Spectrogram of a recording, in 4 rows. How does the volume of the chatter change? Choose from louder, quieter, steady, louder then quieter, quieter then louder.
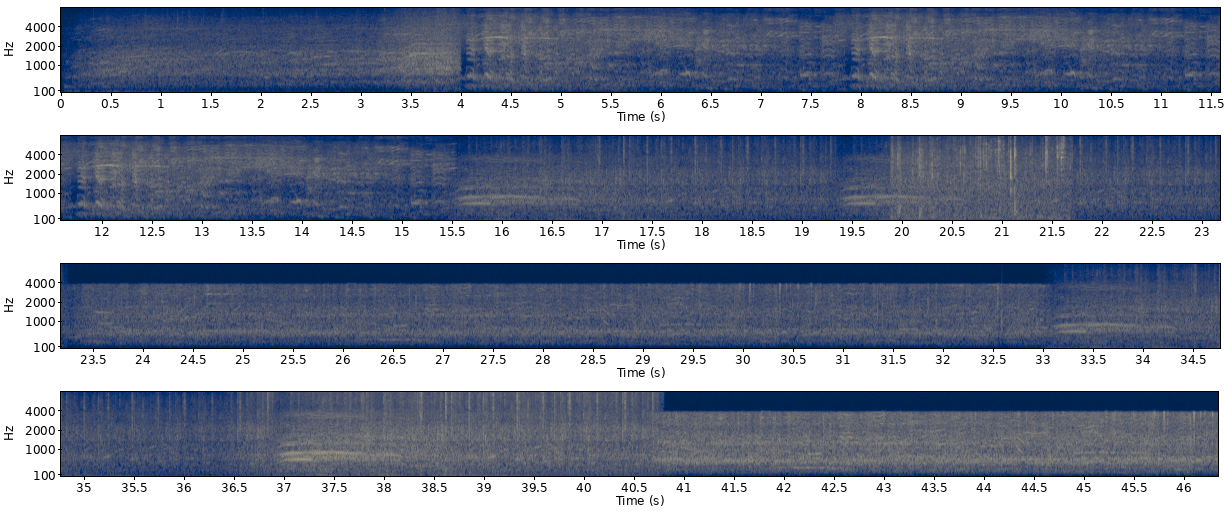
louder.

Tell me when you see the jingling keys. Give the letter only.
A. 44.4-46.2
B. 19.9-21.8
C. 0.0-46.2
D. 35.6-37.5
B.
